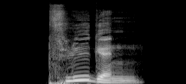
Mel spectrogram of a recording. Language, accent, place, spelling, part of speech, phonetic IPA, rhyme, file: German, Germany, Berlin, Pflügen, noun, [ˈp͡flyːɡn̩], -yːɡn̩, De-Pflügen.ogg
- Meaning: dative plural of Pflug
